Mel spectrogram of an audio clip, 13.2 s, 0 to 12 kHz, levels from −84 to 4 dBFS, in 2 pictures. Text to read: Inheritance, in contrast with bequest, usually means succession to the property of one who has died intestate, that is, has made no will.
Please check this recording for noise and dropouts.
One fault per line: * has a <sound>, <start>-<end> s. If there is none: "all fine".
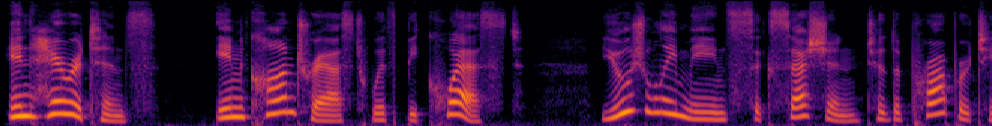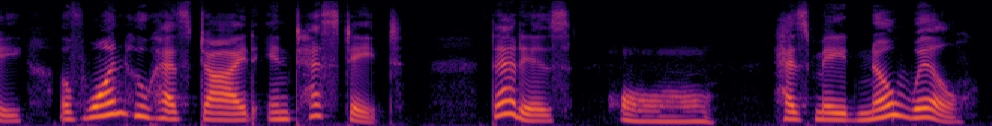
* has a sigh, 10.7-11.4 s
